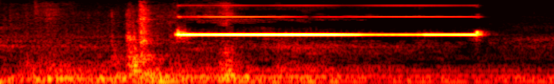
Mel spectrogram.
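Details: Takeuchi machine after fuel leak repair: single steady high beep lasting about a second after cranking, a dash warning alarm; engine out of fuel and unprimed after draining, cause of alarm not confirmed.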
